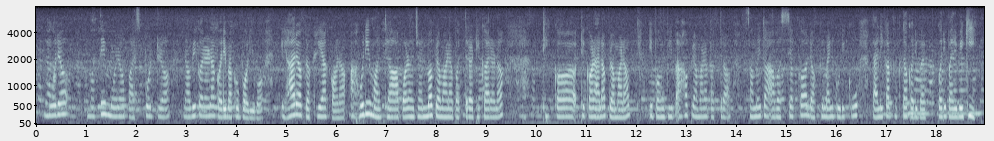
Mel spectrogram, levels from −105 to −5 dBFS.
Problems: constant background noise, continuous background conversations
